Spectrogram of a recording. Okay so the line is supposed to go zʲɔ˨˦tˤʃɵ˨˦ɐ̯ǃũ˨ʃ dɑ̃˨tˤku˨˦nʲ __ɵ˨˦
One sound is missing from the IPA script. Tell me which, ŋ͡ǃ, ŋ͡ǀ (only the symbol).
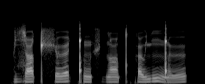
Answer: ŋ͡ǃ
